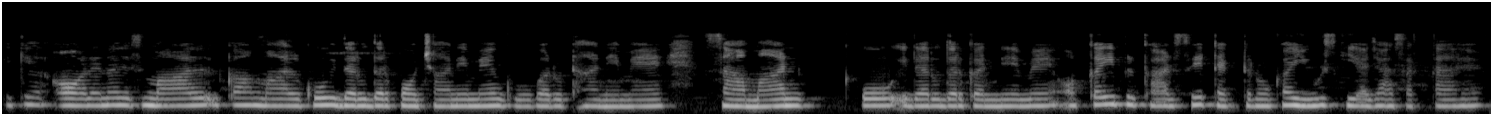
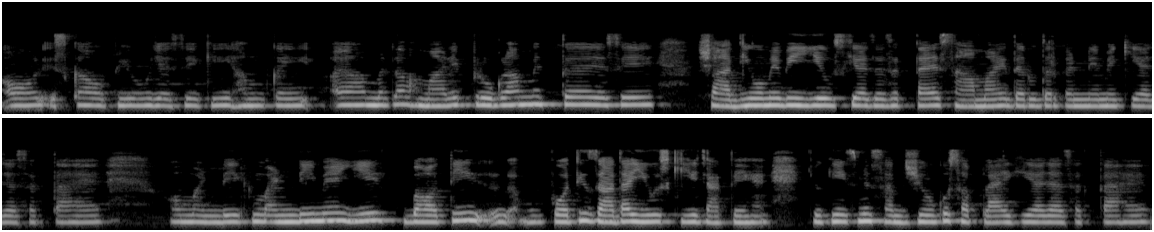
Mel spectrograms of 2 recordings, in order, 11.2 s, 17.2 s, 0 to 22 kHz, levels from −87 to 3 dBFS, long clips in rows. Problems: low volume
